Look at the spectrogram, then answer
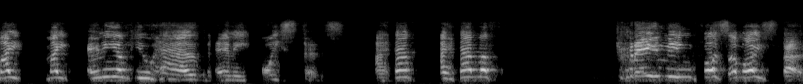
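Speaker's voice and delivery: very high, otter-like creature voice. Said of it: "Quite otterish".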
